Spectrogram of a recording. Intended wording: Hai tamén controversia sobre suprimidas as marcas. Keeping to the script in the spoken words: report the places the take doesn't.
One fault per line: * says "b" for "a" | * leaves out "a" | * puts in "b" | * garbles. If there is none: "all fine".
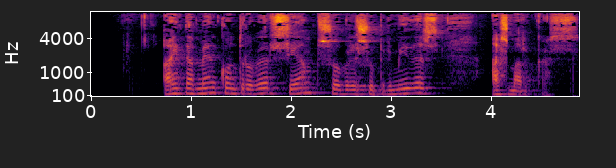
all fine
